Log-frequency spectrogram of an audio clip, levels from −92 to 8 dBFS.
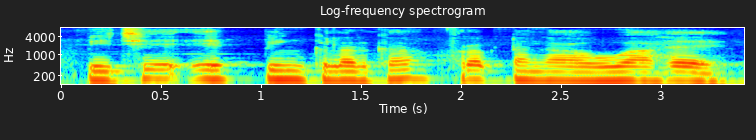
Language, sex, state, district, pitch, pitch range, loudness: Hindi, male, Jharkhand, Deoghar, 140 Hz, 135-150 Hz, -16 LUFS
